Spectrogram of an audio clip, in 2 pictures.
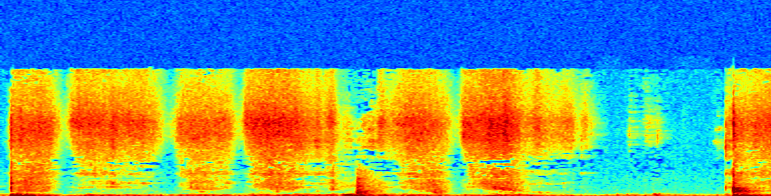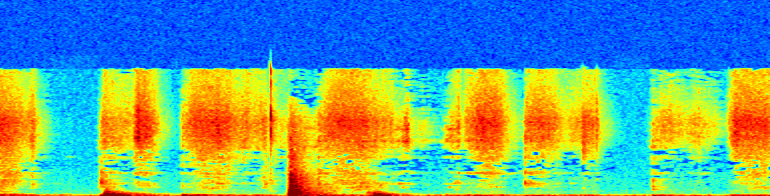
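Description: Wooden rolling pin rolled back and forth over a thick sheet of dough on a silicone baking mat: faint, soft rubbing strokes repeating about once or twice a second, then a few light knocks later on.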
